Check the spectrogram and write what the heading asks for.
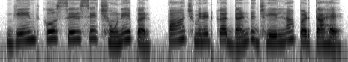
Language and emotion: Hindi, neutral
